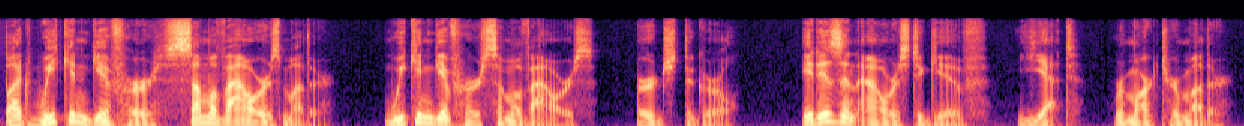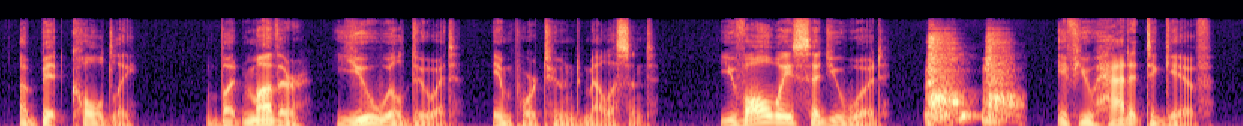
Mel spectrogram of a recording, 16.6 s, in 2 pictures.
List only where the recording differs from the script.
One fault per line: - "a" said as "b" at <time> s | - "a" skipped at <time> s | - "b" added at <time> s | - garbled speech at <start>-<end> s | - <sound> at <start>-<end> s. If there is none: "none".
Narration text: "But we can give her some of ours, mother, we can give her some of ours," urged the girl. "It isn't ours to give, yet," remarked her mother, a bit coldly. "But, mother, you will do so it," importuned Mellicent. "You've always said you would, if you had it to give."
- "so" skipped at 11.2 s
- cough at 14.4-15.1 s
